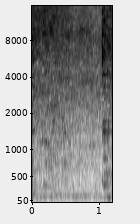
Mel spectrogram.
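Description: Bottle gourd dropped into plenty of hot oil and stirred, giving a steady close sizzle with a brief louder burst of spitting near the end.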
